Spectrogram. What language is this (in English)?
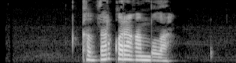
Bashkir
